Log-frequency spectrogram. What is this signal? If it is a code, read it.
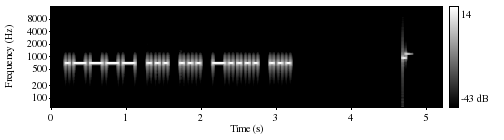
Morse code, heard as a keyed tone, about 22 wpm, 700 Hz. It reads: 1SS6S
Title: Five Challenging Letter-Number Combinations 22wpm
